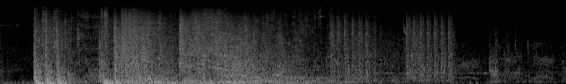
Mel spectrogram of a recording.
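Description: Debris crackles and patters after an explosion.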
